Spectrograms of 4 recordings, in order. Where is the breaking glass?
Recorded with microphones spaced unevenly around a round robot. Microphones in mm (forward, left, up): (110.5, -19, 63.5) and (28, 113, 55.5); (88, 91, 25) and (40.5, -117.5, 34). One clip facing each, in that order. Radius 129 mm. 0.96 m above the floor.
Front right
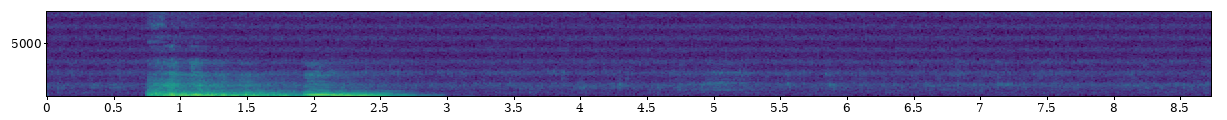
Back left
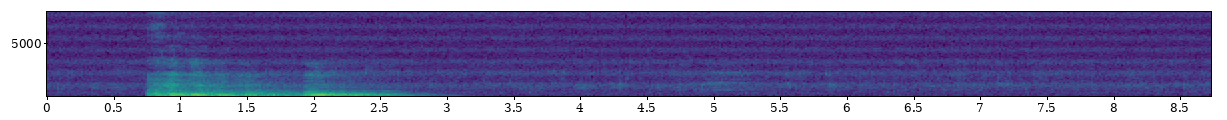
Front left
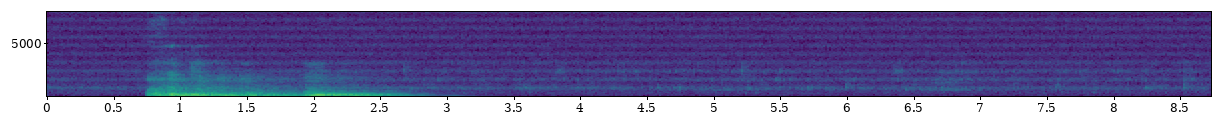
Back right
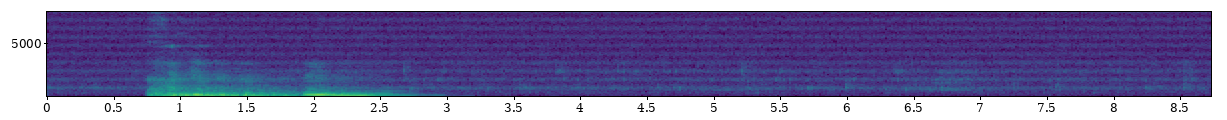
I don't hear breaking glass.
